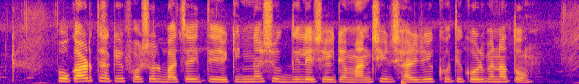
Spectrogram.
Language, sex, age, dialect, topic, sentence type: Bengali, female, 18-24, Rajbangshi, agriculture, question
